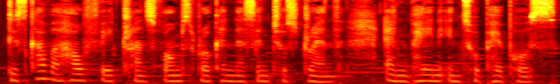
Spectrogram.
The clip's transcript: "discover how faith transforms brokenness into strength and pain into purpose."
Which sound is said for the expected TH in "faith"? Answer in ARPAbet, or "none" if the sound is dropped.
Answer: T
